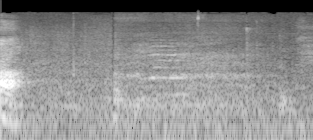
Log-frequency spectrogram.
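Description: The end of a boy's loud, drawn-out 'Ah!' cry, falling in pitch and stopping just after the start. Then low room sound.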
